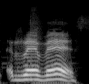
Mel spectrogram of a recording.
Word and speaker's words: revés: Ew, no, you're not saying it right. It's revés. – You revés? What's it supposed to be? What? – Revest. – Re- Revest, but roll your R at the beginning.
